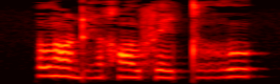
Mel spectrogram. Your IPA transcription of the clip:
l ɔ̃ ɖʱ ĩ χ ɔ̃ u̯ f e i̯ t o̤ u̯

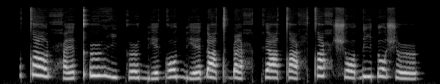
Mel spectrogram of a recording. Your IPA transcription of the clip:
tˤ ɛ˥˧ w ħ ɛ˩˧ kʼ ə˞˥ ɦ i˧˩ k ə˞˧ bʲ ɛ˩˧ ɡ ɔ˥ bʲ ɛ˩˧ ɗ ɛ˧ tˤ ɠ i˧˩ ħ k ɛ˧ tˤ ɛ˧˩ ħ tˤ i˥ ħ ʃ ɔ˧ ɗ i˥ ɗ ɔ˥ ʃ ə˞˧

